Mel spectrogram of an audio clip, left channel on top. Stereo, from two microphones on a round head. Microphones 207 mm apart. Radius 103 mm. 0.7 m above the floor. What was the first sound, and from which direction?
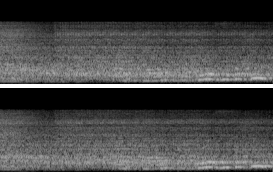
An engine running, 25° left (ahead or behind).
